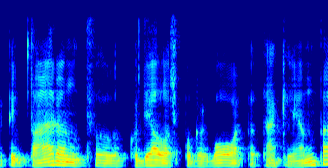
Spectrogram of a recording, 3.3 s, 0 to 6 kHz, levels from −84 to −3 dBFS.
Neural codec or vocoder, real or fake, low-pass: codec, 16 kHz, 4.8 kbps, FACodec; fake; 5.4 kHz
